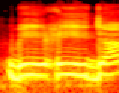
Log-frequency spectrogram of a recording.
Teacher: হি বি হি জিম আলিফ জবর যা এক আলিফ টানতে হবে জবরের পরে খালি আলিফ এক আলিফ টানতে হয়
